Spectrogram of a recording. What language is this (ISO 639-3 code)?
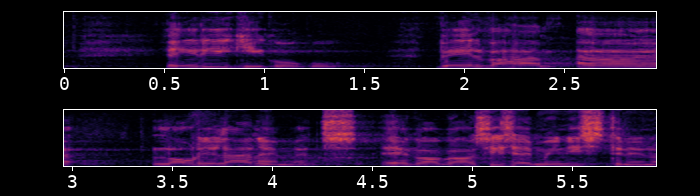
est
